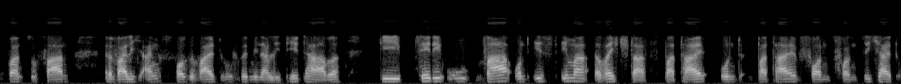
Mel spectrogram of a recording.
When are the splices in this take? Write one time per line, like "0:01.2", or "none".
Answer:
none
